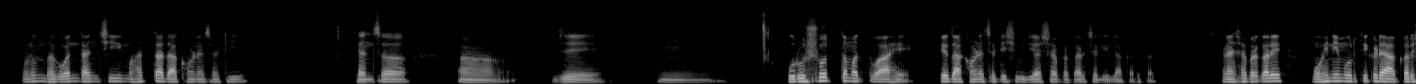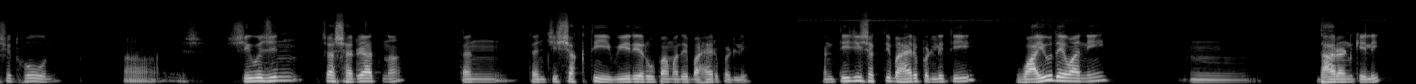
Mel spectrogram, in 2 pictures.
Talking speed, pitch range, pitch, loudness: 85 wpm, 120-150 Hz, 135 Hz, -25 LUFS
